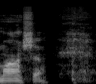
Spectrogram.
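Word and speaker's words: Moshe: We pronounce his name Masha, but I believe what's written in there, and it's very clear from his writings.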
